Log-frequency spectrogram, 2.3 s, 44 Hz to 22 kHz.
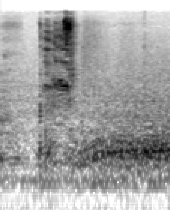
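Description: A small servo whirs briefly about half a second in as it swings the air exchanger's vent door open, then the box's 12-volt fans start and run steadily with a low hum on high speed.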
